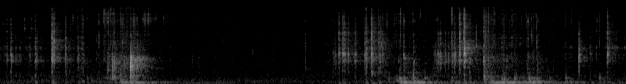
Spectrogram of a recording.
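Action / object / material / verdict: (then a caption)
scrape / bar soap scraped by a metal knife / soap / none. A metal knife scrapes and cuts thin flakes from the surface of a solid, white, hand-sized bar of varnished dry soap held in the palm. Dry, crisp crunching and crinkling scrapes come in quick bursts, with a quiet pause in the middle before another run of bright, gritty cuts.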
